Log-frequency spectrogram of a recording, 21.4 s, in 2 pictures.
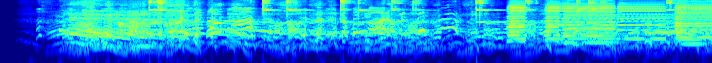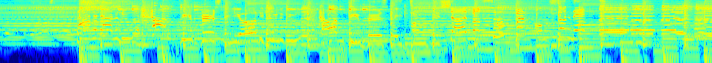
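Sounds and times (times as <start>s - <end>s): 
laughter: 0.5s - 21.3s
birthday song: 7.6s - 21.3s.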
